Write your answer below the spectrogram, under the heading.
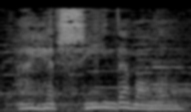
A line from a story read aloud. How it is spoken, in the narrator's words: sighed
